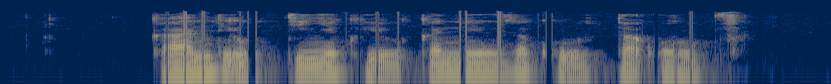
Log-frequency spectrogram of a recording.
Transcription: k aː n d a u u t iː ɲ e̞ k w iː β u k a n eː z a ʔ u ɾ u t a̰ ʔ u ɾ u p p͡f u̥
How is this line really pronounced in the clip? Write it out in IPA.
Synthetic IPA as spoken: k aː n d i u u t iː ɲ e̞ k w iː β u k a n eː z a k u ɾ u t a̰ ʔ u ɾ u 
